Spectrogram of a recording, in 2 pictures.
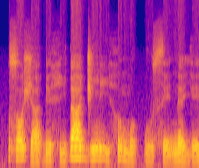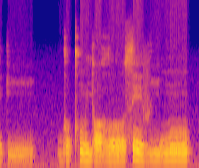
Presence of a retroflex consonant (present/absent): absent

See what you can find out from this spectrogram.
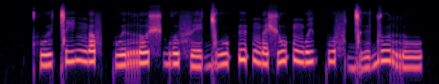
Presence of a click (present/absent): present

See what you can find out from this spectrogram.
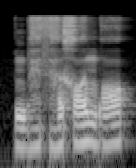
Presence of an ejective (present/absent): absent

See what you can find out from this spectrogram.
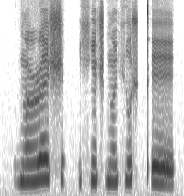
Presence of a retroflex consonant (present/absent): present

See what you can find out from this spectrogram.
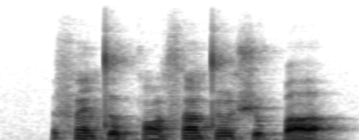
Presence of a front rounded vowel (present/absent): absent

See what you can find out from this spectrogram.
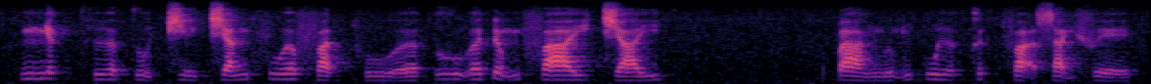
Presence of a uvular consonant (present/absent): absent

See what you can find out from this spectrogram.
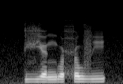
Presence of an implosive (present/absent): absent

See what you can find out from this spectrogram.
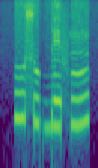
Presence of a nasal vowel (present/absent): present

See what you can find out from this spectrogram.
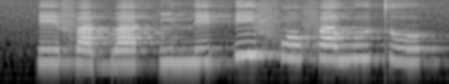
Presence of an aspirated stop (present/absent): absent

